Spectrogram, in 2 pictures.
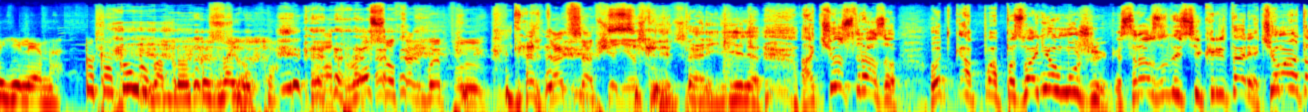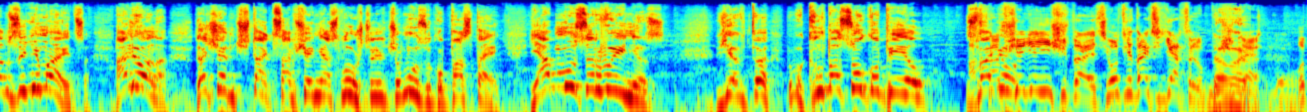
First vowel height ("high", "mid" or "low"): high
